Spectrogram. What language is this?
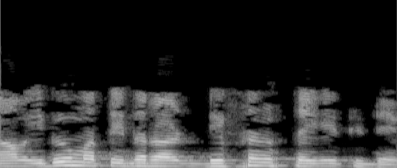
Kannada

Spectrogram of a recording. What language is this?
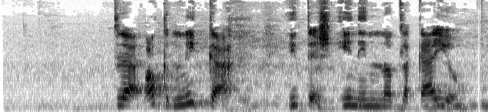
Orizaba Nahuatl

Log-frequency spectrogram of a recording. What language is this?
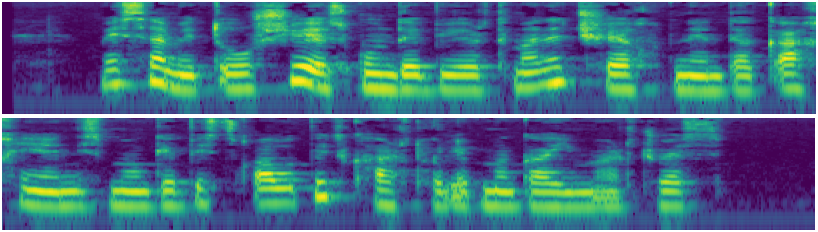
Georgian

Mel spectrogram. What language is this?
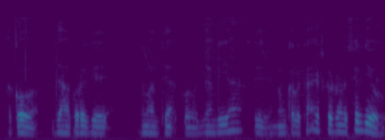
Santali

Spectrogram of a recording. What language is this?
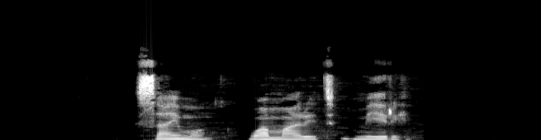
Cameroon Pidgin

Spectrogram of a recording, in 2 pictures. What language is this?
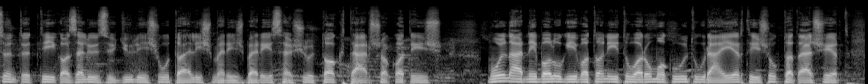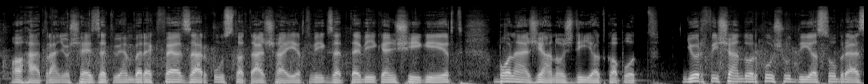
Hungarian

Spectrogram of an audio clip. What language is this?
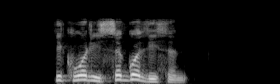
Kabyle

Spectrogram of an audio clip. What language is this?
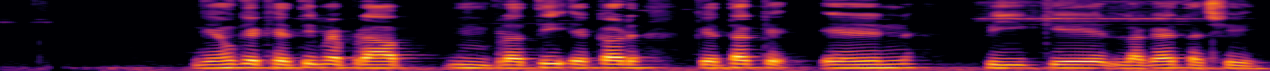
Maithili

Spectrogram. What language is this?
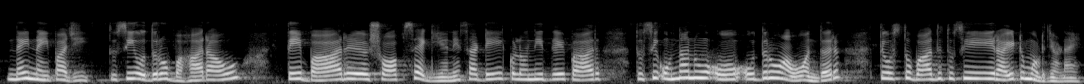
Punjabi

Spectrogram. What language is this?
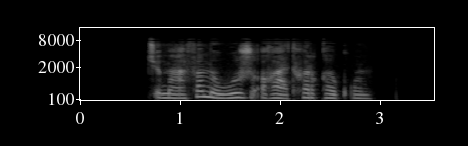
Adyghe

